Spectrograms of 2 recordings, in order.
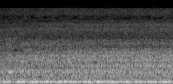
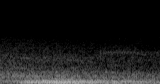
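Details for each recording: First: Rough, hunting idle with a faint stutter in the beat, settling slightly, on a 300,000-mile engine before an engine flush and oil change; carbon buildup is suspected to cause the irregular idle, not confirmed. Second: 1998 Toyota Tacoma 3.4L V6, 300,000 miles, idling after AMSOIL engine flush and oil change: low, soft, even rumble with no ticking or knocking; owner says it was very loud before and now runs much smoother.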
